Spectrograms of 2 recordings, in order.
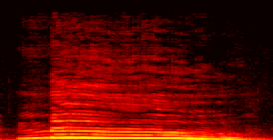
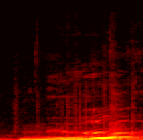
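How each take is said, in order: First: It sounds excited, like an exclamation. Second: It sounds questioning, like asking something.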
